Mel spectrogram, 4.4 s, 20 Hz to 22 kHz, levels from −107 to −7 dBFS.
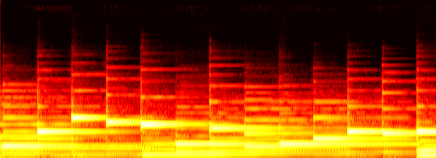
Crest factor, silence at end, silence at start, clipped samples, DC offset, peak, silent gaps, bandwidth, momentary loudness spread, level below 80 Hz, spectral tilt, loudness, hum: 12 dB; 0 s; 0 s; under 0.1%; 0.1%; -4 dBFS; none; 3.8 kHz; 5 LU; -56 dBFS; -12.5 dB/octave; -18 LUFS; none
